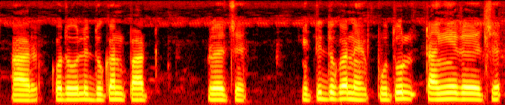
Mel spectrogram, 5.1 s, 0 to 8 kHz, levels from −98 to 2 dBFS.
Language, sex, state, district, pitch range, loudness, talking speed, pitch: Bengali, male, Tripura, West Tripura, 160-175 Hz, -16 LUFS, 105 wpm, 165 Hz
